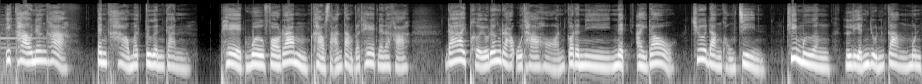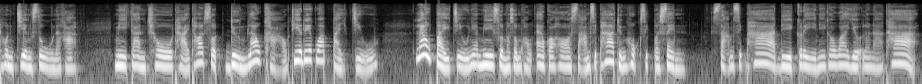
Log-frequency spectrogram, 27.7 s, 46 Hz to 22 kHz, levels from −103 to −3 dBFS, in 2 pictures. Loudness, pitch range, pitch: -14 LUFS, 160-205 Hz, 180 Hz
